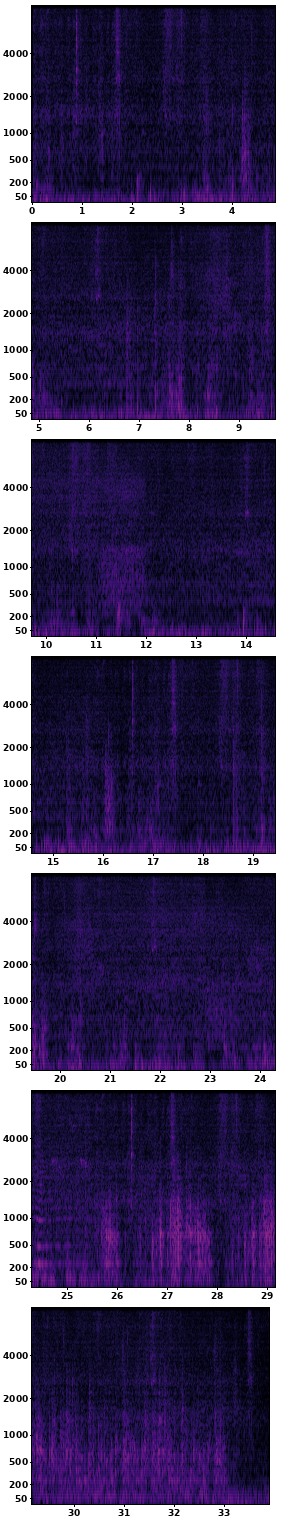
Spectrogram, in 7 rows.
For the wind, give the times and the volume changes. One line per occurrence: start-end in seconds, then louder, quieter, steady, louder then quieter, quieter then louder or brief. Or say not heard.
0.0-33.8 louder.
